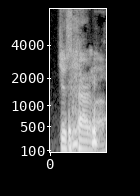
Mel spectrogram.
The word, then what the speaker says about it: JustCarlo: So I think we've already talked the ways to get in contact with JustCarlo, and make sure you pronounce his name right, because otherwise he'll tell you. JustCarlo. It's just Carlo.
